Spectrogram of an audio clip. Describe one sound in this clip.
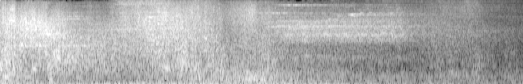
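A loud rumbling explosion bursts and slowly fades.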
